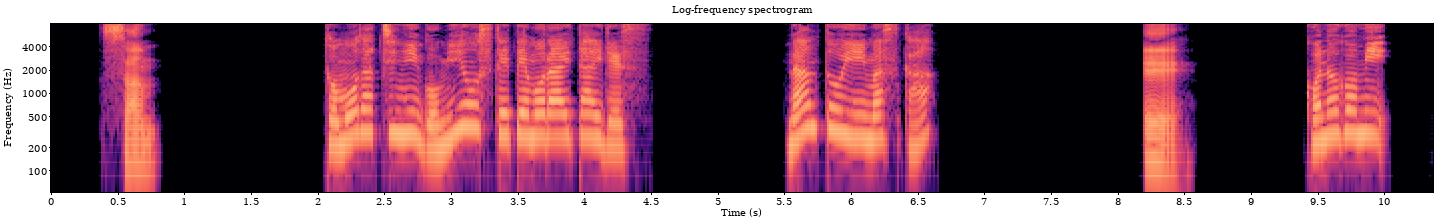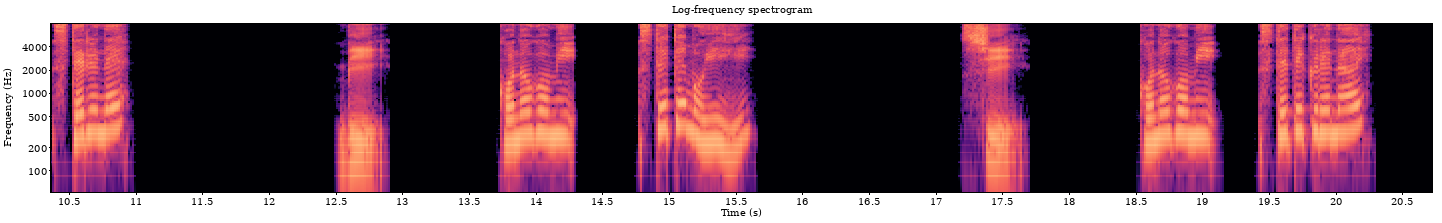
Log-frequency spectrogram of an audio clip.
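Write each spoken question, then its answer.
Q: 友達にゴミを捨ててもらいたいです。何と言いますか?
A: C: このゴミ捨ててくれない?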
